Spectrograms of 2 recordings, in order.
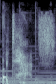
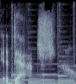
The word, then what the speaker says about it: attach: An exception under this rule is if T is within a stressed syllable, it doesn't change to a D sound. Like in the words attach, you don't say adach, or tattoo, you don't say tattoo, right?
